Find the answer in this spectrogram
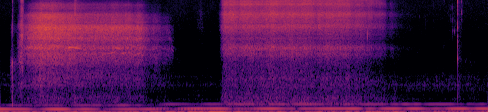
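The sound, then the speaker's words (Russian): Slow, deep breathing paced to four counts in and four counts out: two long, airy breaths, each lasting several seconds, are faint against a steady low hum. “Еще раз на четыре счета вдох, на четыре счета выдох.”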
